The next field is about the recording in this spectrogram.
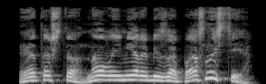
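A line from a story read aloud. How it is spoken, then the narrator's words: Cheerful question over radio. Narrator (Russian): весело спросил Серега в общем канале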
